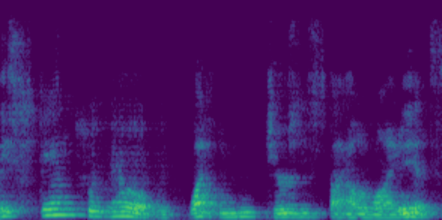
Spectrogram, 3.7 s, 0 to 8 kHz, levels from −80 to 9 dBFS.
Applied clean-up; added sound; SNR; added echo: neural mask model DeepFilterNet 3.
